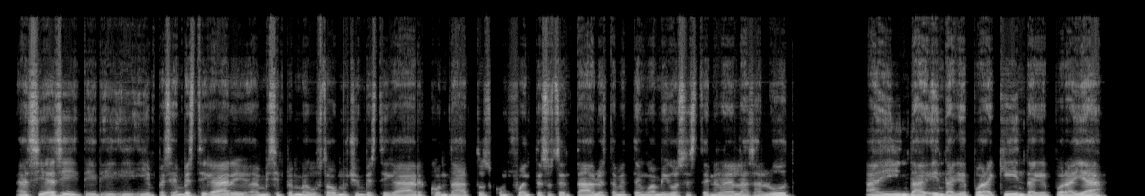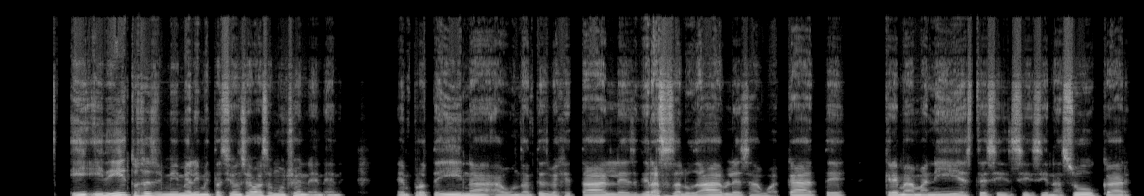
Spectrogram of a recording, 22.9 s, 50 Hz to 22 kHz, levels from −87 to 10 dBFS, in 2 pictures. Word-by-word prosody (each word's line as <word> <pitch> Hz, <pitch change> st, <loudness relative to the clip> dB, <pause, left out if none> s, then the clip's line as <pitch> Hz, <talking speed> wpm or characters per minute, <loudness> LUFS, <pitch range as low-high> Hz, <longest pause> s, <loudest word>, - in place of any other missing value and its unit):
así 125 Hz, +4 st, +1 dB
es 175 Hz, 0 st, +3 dB
y 140 Hz, -6 st, +1 dB
di 110 Hz, +2 st, -5 dB
di -, -, -10 dB
y 115 Hz, +1 st, -5 dB
y -, -, -2 dB
y -, -, -1 dB
empecé 115 Hz, 0 st, -3 dB
a -, -, -1 dB
investigar, 135 Hz, +4 st, +1 dB
y 135 Hz, -4 st, -1 dB
a 110 Hz, +1 st, -6 dB
mí 115 Hz, 0 st, -1 dB
siempre 125 Hz, +2 st, -2 dB
me 125 Hz, -1 st, +3 dB
ha -, -, 0 dB
gustado 120 Hz, +1 st, -2 dB
mucho 120 Hz, 0 st, -1 dB
investigar 115 Hz, +1 st, -3 dB
con 110 Hz, -2 st, -3 dB
datos, 110 Hz, 0 st, -5 dB
con 105 Hz, -2 st, -6 dB
fuentes 110 Hz, +1 st, -3 dB
sustentables, 115 Hz, +3 st, -1 dB
también 105 Hz, -1 st, -3 dB
tengo 115 Hz, 0 st, -2 dB
amigos, 115 Hz, 0 st, 0 dB
este, 100 Hz, 0 st, -4 dB
en 100 Hz, -, -2 dB
el -, -, -2 dB
área 115 Hz, +2 st, -1 dB
de -, -, 0 dB
la 110 Hz, -3 st, -3 dB
salud, 125 Hz, +9 st, +1 dB, 0.7 s
ahí 115 Hz, +2 st, +2 dB
inda 115 Hz, -3 st, +3 dB
indagué 120 Hz, -2 st, +2 dB
por 130 Hz, +2 st, +2 dB
aquí, 135 Hz, +7 st, +1 dB
indagué 120 Hz, -5 st, +1 dB
por 130 Hz, +3 st, 0 dB
allá. 140 Hz, +5 st, +3 dB, 1.1 s
Y 130 Hz, +3 st, +3 dB
y -, -, +4 dB
di 180 Hz, +8 st, +6 dB
entonces 175 Hz, -7 st, +1 dB
mi 135 Hz, +1 st, +4 dB
mi 140 Hz, -, +5 dB
alimentación 130 Hz, 0 st, +3 dB
se 145 Hz, -, 0 dB
basa 135 Hz, -1 st, +2 dB
mucho 135 Hz, 0 st, +1 dB
en 130 Hz, -2 st, +3 dB
en 105 Hz, -1 st, -6 dB, 0.5 s
en 115 Hz, -2 st, -4 dB
proteína, 125 Hz, +3 st, +2 dB
abundantes 110 Hz, +1 st, -4 dB
vegetales, 120 Hz, +1 st, -1 dB
grasas 115 Hz, -1 st, +3 dB
saludables, 120 Hz, +1 st, 0 dB
aguacate, 110 Hz, +3 st, -4 dB, 0.3 s
crema 120 Hz, +1 st, +3 dB
de 115 Hz, -, +2 dB
maní, 115 Hz, +2 st, +1 dB
este, 110 Hz, -1 st, -4 dB
sin 100 Hz, 0 st, -3 dB
si 100 Hz, +2 st, -3 dB
sin 100 Hz, +3 st, -3 dB
azúcar, 125 Hz, +2 st, 0 dB
120 Hz, 185 wpm, -23 LUFS, 110-130 Hz, 1.1 s, di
